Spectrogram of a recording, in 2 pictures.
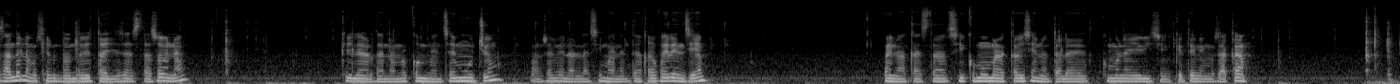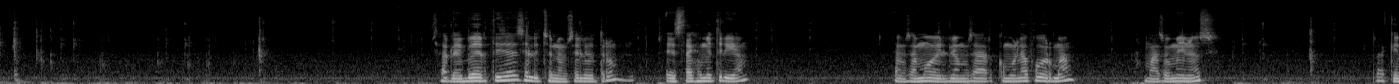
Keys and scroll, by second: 0.3 space, 0.6 space, 13.7-14.3 typing, 18.5 w.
